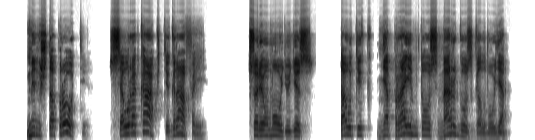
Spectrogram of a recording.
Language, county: Lithuanian, Marijampolė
